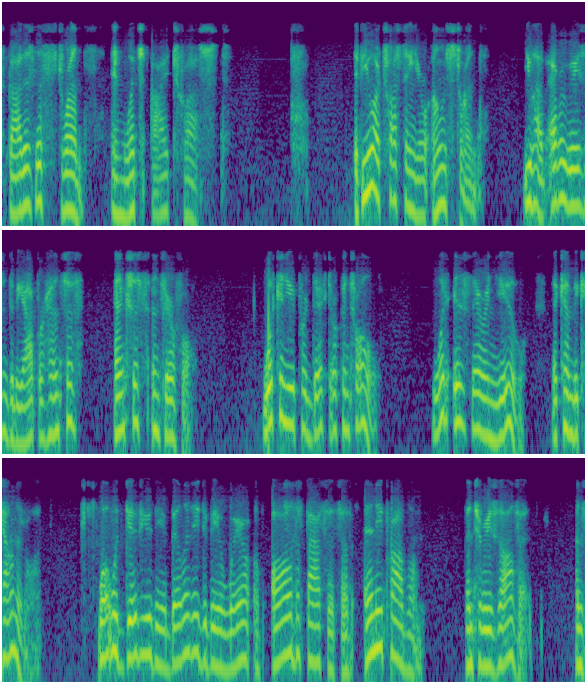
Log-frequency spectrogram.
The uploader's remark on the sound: Daily Conference Call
